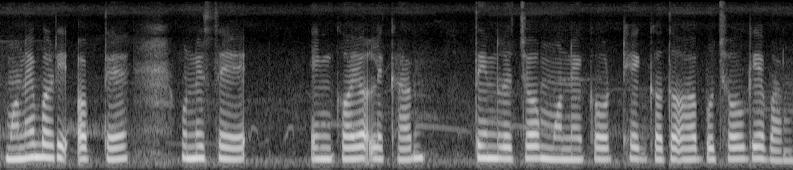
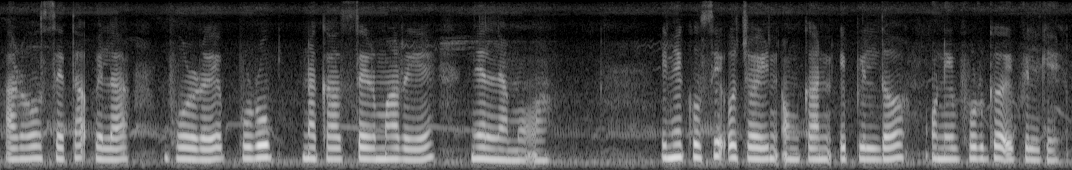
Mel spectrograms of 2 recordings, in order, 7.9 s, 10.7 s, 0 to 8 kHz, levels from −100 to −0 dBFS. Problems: constant background noise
